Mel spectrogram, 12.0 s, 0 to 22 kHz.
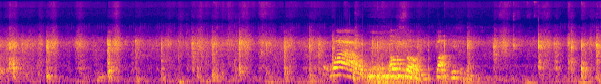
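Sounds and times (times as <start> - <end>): utensil scraping mixing bowl: 7.0 - 8.9.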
